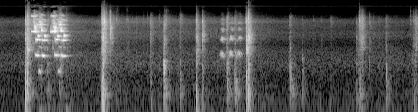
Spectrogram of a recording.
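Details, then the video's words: Blue jays making funny sounds: a loud, grating double squawk at the start, then scattered clicks and knocks and a softer nasal call near the middle. "Blue Jays making funny sounds"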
